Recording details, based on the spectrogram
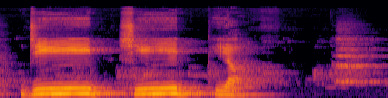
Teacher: শিন, ইয়া জিভের মাঝখান এবং তার বরাবর উপরে তালুর সাথে লাগিয়ে উচ্চারিত হয়।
